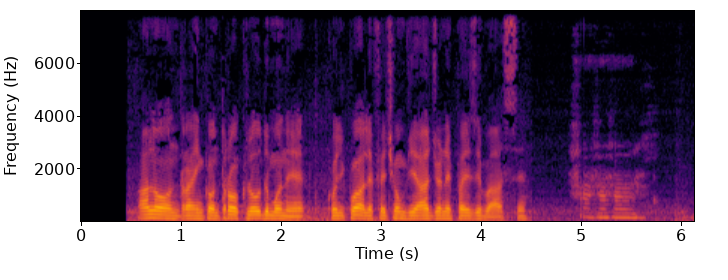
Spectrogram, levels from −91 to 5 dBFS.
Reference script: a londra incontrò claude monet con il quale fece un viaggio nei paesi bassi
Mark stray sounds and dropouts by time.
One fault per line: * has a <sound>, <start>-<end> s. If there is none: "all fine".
* has a laugh, 4.9-5.8 s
